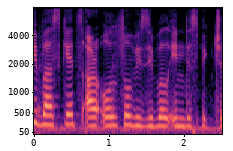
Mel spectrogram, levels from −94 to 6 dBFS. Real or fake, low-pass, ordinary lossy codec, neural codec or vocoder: real; none; none; none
